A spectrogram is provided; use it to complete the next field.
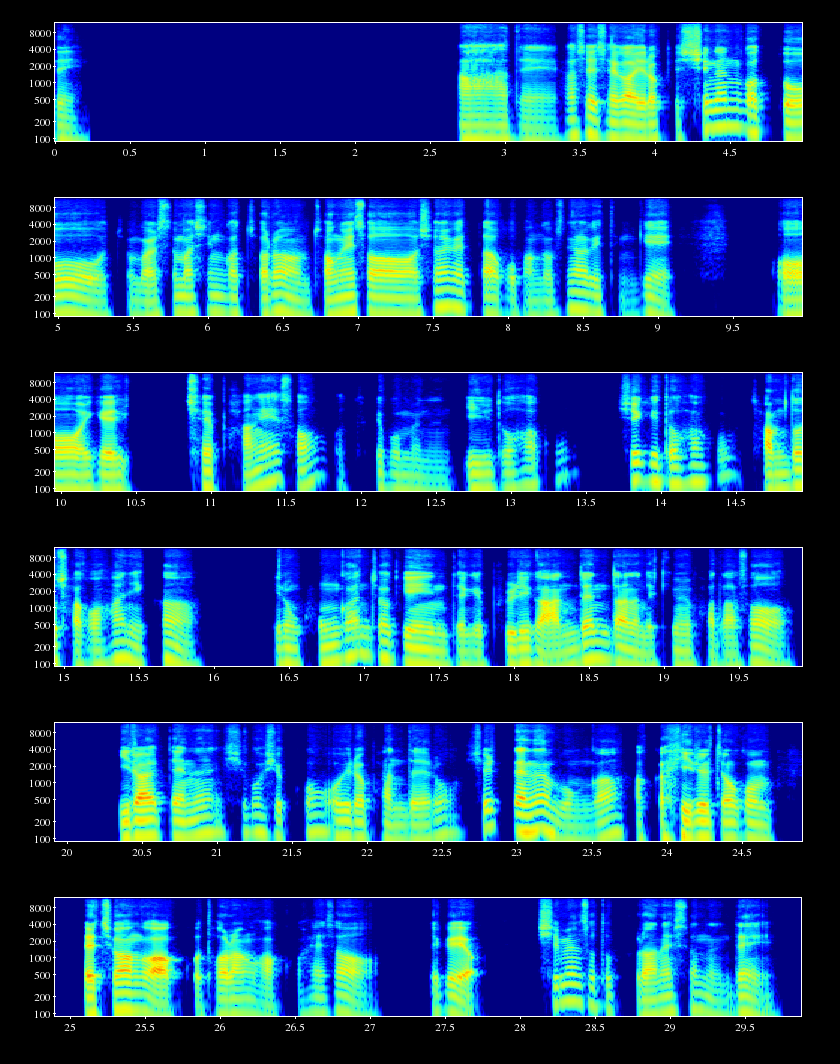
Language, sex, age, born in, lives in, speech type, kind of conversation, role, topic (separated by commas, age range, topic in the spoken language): Korean, male, 25-29, South Korea, South Korea, conversation, advice, user, 집중할 때 방해를 줄이고 오랫동안 집중력을 유지하려면 어떻게 해야 하나요?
